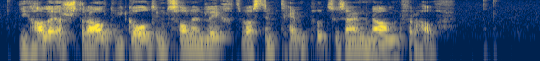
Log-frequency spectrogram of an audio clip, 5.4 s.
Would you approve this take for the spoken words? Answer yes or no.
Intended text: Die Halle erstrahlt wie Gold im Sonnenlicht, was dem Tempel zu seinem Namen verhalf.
yes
